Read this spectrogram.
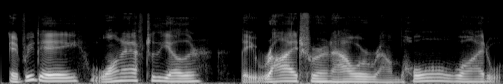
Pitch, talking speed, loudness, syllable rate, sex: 140 Hz, 190 wpm, -17 LUFS, 4.8 syllables/s, male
